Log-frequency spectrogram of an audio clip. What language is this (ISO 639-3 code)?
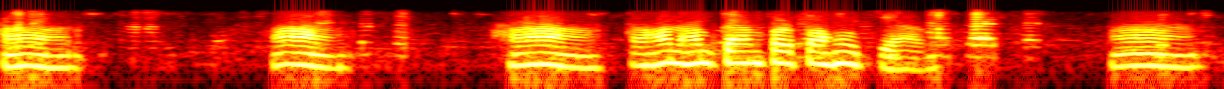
mai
